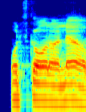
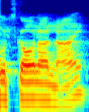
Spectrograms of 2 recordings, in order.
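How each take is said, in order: First: The last word is said as 'now'. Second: The last word is said as 'nigh'. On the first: The speaker calls it right. "Just say now" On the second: The speaker calls it wrong. "an incorrect way to say the word now"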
